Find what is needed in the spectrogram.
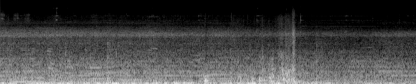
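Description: Outdoor ambience of a busy pedestrian square: a steady low rumble with voices of passers-by, and one sharp click about three seconds in.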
